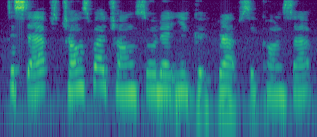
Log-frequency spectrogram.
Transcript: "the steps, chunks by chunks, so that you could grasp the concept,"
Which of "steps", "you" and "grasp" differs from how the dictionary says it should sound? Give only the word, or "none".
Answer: grasp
